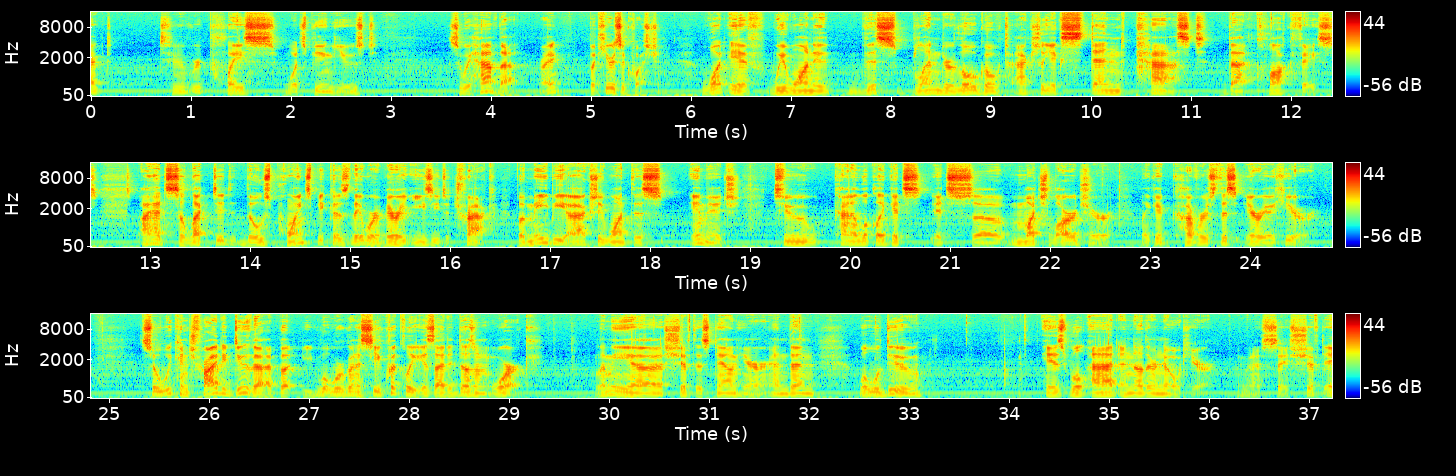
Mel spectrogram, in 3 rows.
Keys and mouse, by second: 30.5-32.0 drag, 32.7 click, 32.8 click, 37.1 shift+a.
